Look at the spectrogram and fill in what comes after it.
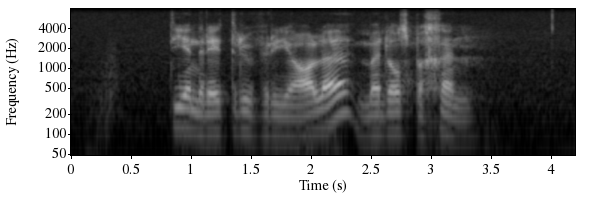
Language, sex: Afrikaans, male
